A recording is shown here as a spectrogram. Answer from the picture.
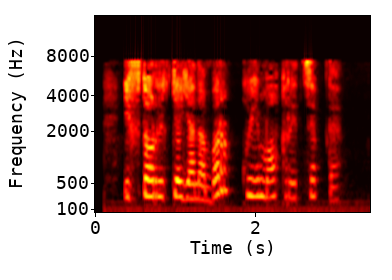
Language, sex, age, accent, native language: Uzbek, female, 19-29, Jizzax, Uzbek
